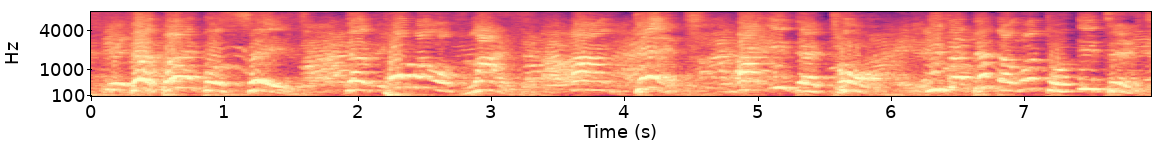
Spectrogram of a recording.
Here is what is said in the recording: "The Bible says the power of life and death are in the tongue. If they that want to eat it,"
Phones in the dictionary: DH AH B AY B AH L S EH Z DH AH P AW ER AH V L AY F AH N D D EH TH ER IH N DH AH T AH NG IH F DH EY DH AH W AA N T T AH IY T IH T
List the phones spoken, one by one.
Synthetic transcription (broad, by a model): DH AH B AY B AH L S EH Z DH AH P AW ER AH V L AY F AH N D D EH S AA IH N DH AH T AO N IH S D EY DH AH W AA N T T AH IY T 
